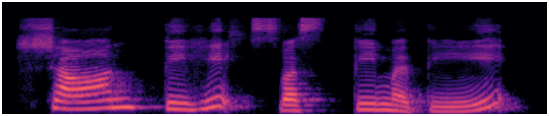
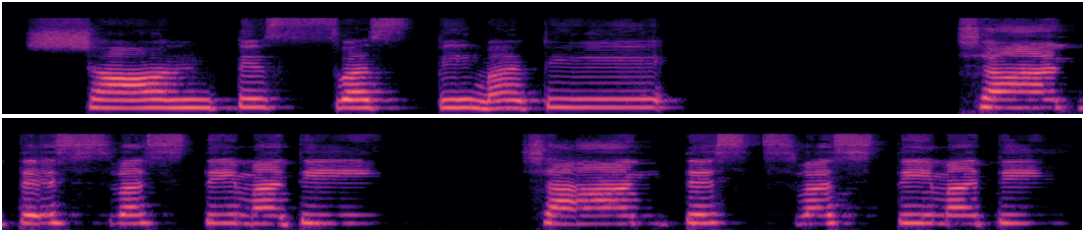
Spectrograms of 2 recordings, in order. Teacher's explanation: this will be chanted as Shantis Swastimati, not the complete Visarga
